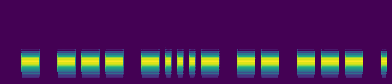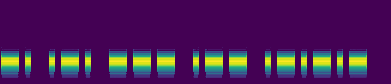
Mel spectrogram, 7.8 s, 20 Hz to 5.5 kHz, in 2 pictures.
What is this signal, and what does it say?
Morse code, heard as a keyed tone, about 20 wpm, 600 Hz. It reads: TO<BT>MORROW.
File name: cw-books / winnie-the-pooh / winnie-20wpm-page-0105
